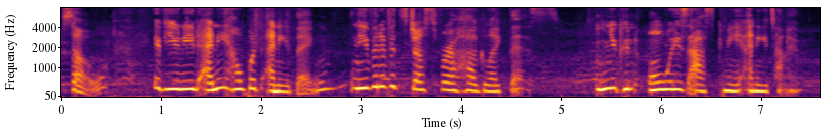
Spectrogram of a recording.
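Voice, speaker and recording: A woman playing a kind, flirty female bar manager in an ASMR roleplay, gently reassuring and encouraging a nervous job applicant. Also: high voice, moderate pace. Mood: tender, soothing. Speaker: voice actor in an audio roleplay. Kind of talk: ASMR roleplay, one-sided conversation.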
